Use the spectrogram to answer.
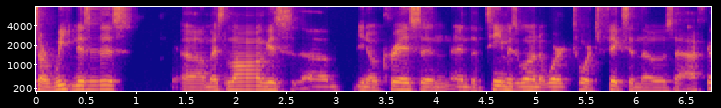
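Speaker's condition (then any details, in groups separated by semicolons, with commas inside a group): No condition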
